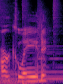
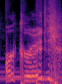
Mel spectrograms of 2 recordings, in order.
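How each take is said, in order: First: The second syllable sounds like 'wade'. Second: The second syllable sounds like 'wood'. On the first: The speaker calls it right. "But it is in fact Archwade" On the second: The speaker calls it wrong. "I was pronouncing it as Archwood, because I'm stupid"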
